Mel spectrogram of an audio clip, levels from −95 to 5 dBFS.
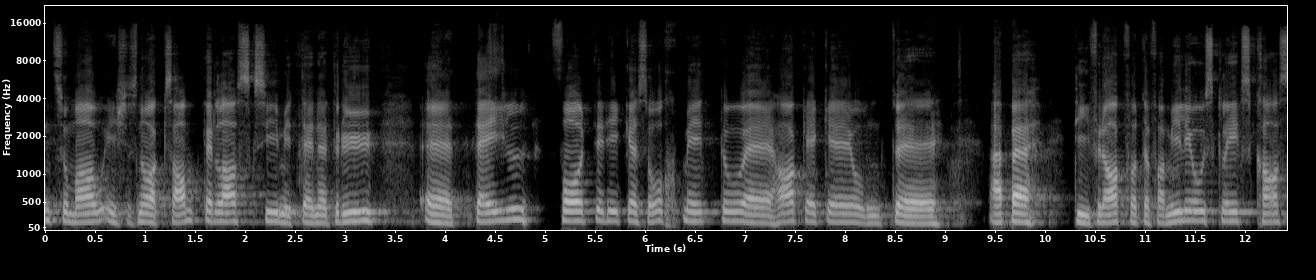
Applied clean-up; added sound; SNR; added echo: neural mask model Resemble Enhance denoiser.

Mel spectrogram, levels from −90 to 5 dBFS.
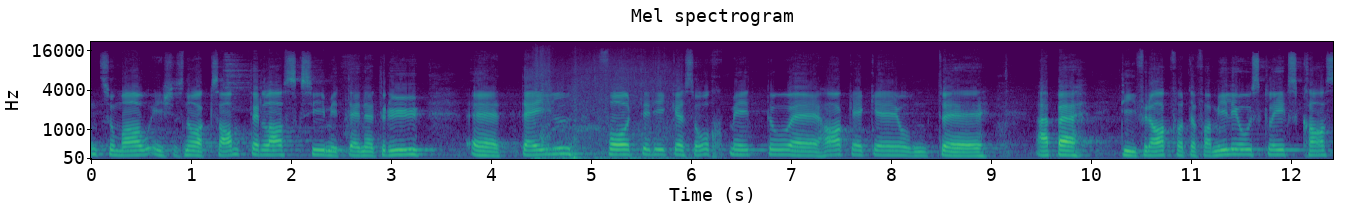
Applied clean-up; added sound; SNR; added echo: none; Splash, splatter; 15 dB; none.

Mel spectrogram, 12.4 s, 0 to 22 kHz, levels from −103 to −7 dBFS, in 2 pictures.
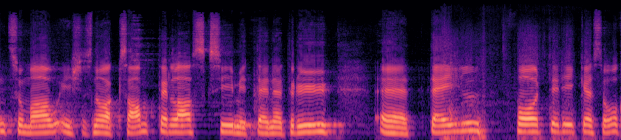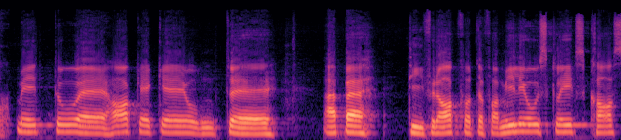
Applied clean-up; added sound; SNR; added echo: neural mask model RNNoise.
